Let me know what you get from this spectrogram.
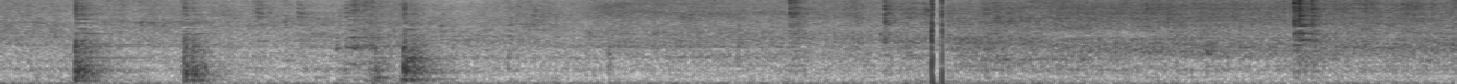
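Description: Raw chicken pieces sizzling in hot oil with onions and tomato in a stainless steel pressure cooker. A metal ladle stirs them, giving several sharp scrapes and clinks against the pot over the steady sizzle.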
